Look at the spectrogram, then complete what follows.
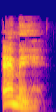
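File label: "emmy", British English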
